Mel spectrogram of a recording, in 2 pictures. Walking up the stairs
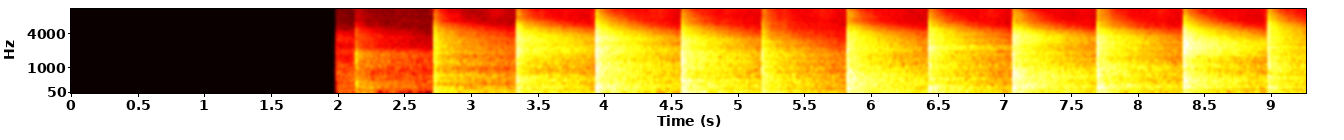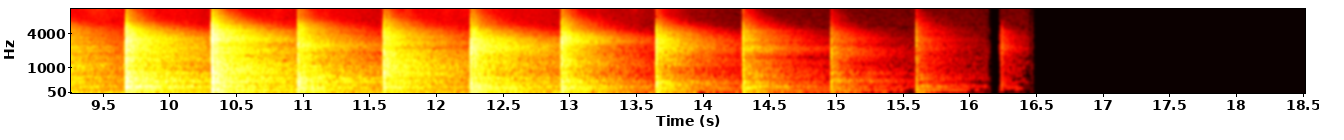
0:02.1 0:15.1

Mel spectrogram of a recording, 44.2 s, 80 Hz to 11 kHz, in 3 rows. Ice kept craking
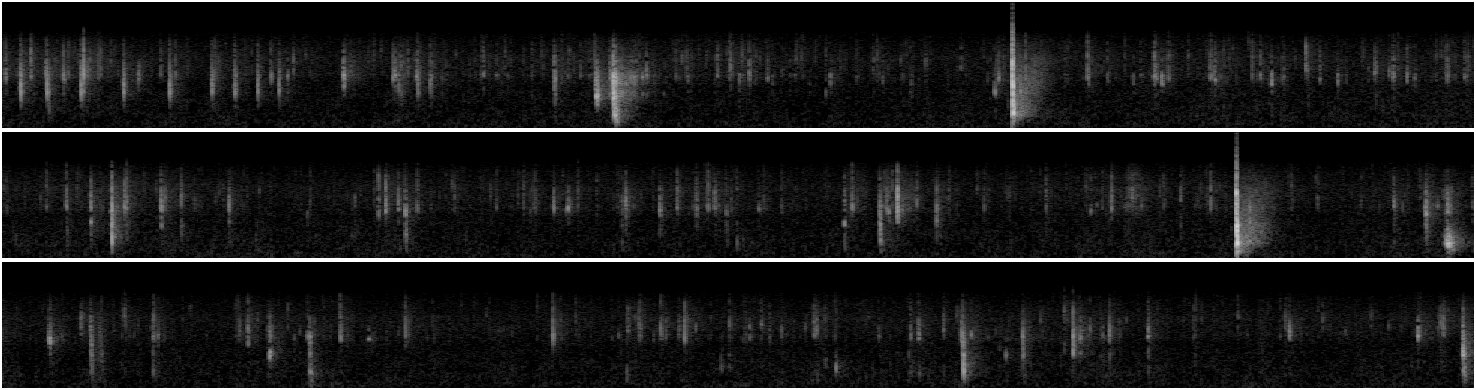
0:00.1 0:33.8

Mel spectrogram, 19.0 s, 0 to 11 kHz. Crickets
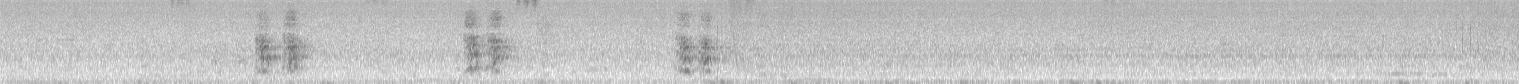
0:02.0 0:02.5, 0:04.5 0:05.0

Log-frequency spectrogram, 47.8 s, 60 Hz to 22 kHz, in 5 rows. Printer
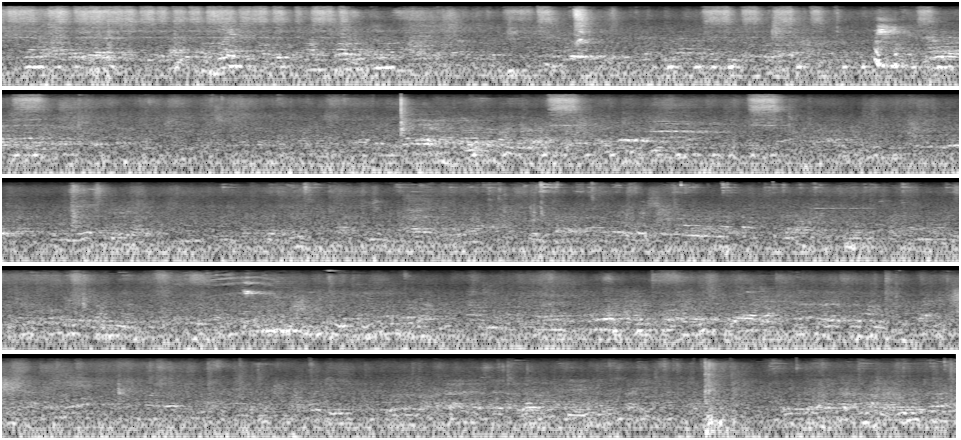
0:00.0 0:10.8, 0:14.3 0:17.7

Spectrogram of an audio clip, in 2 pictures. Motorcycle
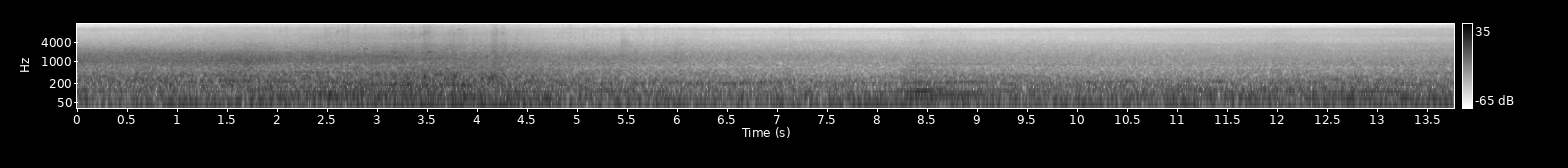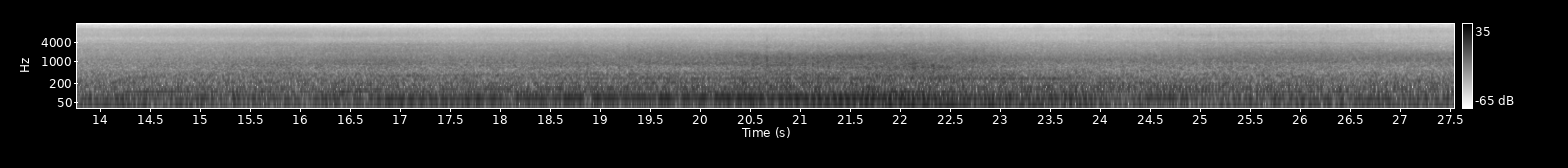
0:06.4 0:27.5

